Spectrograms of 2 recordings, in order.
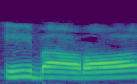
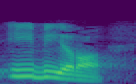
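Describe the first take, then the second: First: The b leans toward an a vowel. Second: The b leans toward an i vowel. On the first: "إن قلنا إبرا فنكون قد ميلناها إلى الفتح" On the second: "جعلنا الباء شبه مكسورة"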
